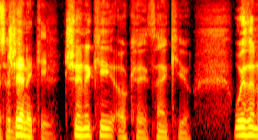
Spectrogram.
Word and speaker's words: Chineke: You need to help me with this orchestra again because I always mispronounce it. Chineke.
